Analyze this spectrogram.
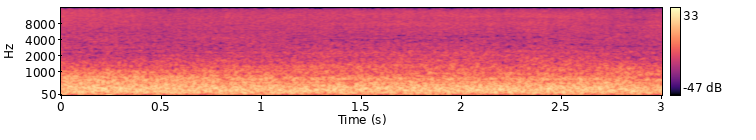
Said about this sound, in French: Donc, l'air chaud, 2-3 petits coups de brûleur, hop, et on décolle.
